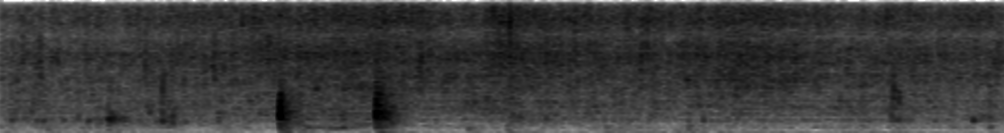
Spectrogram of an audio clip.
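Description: Meat and potato curry (aloo gosht) frying in a pot, with water poured in, producing a steady close sizzle and a couple of sharp splashing bursts early on, then continued even frying hiss.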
